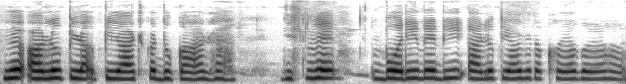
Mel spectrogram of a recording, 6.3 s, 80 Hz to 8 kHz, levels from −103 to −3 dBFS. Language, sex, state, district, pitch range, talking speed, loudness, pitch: Hindi, female, Chhattisgarh, Raipur, 265-280 Hz, 155 wpm, -17 LUFS, 270 Hz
